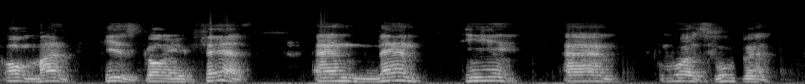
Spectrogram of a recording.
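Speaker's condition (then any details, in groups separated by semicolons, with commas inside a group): ALS; sounds drunk to strangers, voice weakened and more bubbling since Camino, wife Steffi helps explain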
